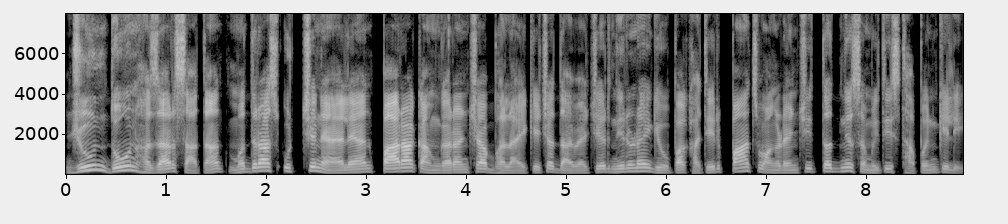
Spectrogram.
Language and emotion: Goan Konkani, neutral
